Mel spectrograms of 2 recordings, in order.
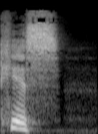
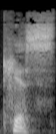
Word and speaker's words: kis: But the word kis, not like a kiss the way in English, right?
